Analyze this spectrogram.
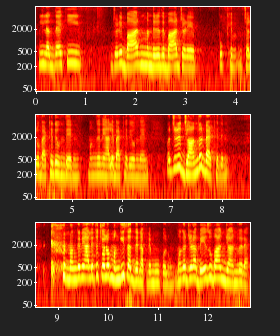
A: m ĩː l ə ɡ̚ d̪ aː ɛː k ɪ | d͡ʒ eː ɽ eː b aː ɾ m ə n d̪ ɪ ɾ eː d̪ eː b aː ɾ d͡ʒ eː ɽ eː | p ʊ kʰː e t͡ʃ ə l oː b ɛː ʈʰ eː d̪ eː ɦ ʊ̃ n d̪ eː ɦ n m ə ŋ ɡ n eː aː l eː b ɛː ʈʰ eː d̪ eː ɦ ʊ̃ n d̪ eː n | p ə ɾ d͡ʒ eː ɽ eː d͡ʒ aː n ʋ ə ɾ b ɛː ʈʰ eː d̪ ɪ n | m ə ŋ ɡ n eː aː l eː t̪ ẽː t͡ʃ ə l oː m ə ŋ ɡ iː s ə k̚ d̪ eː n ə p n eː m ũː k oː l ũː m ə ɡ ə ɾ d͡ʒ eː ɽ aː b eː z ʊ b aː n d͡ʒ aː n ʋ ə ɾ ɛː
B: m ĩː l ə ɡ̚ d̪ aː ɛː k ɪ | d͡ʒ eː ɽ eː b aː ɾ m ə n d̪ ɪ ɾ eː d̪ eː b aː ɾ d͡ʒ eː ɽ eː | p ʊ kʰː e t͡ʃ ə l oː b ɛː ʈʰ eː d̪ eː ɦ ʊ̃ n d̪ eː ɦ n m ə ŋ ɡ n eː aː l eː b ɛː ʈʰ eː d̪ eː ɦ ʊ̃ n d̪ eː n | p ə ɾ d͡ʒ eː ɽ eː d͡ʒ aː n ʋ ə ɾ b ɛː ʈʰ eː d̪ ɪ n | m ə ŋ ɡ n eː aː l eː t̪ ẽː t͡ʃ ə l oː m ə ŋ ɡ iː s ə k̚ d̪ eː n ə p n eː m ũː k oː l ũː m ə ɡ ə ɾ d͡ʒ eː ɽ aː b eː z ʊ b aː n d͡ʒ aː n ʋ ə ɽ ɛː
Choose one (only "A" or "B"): A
